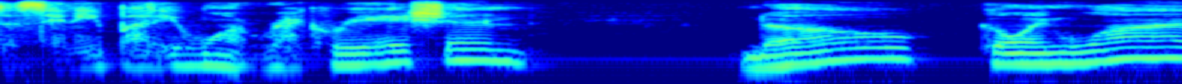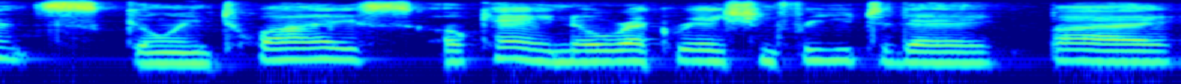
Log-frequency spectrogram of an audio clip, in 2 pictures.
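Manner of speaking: barely-there, very low whispering voice. Retelling what they say when they come in at five a.m., whispering in a very low voice. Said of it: "They say it in a very low voice".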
